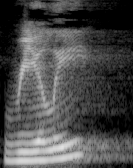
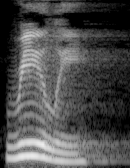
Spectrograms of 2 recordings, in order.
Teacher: Say, really? With a rising tone to show surprise. Now say, really, with a falling tone to show you don't believe someone.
